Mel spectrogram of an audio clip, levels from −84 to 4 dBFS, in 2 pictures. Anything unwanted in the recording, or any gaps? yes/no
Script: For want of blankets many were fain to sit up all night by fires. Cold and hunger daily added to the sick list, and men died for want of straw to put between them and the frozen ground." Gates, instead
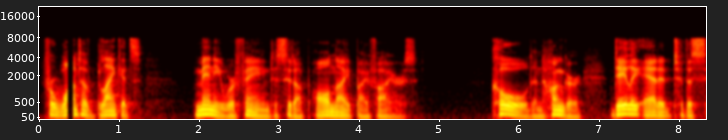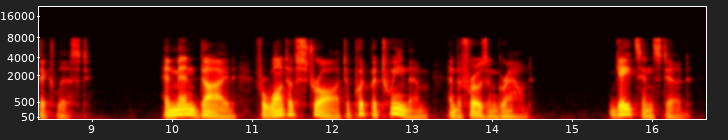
yes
